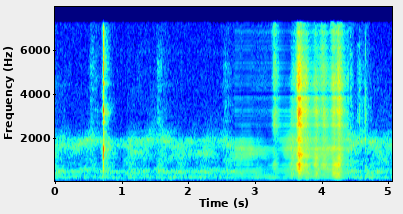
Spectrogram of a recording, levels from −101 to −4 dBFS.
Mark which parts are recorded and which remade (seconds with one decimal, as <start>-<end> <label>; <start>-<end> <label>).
0.0-2.7 recorded; 2.7-4.4 remade; 4.4-5.1 recorded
